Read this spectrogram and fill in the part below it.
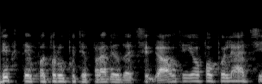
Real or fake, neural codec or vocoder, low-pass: fake; codec, 16 kHz, 16 kbps, FreqCodec, larger model; 5.4 kHz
